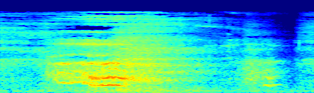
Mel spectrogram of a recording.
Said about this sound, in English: This is normal breathing, by the way. This is not like some Jason imitation. I'm the one you can't hear breathe. I'm a little wheezy.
